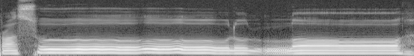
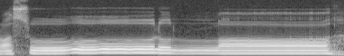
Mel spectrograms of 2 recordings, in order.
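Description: The two takes are said the same way.

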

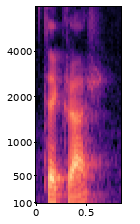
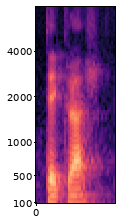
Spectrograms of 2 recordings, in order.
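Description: The two takes are said the same way.

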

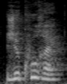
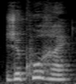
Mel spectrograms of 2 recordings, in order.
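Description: No difference in how they are said.

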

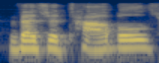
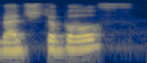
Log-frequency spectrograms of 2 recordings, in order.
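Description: First: The word is said with a Jamaican rhythm. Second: The word is said with a standard rhythm. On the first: "as my Jamaican instructor said" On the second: "rather than"

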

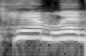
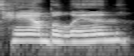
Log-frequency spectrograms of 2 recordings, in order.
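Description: First: The name has no b sound before the l. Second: The name has a b sound before the l. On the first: The speaker calls it right. "No, Tamlin" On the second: The speaker calls it wrong. "not Tamblin"

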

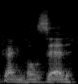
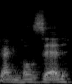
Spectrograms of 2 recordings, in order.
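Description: First: Z is said the Canadian way, as zed. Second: The same.

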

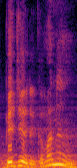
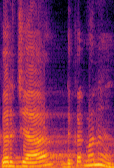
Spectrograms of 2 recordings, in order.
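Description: First: Regional pronunciation, with a shortened first word. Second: Standard pronunciation, with a full first word. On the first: "ওরা আঞ্চলিক ভাষায় বলবে" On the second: "আমরা যেরকম সাধারণ ভাষায় কারজা বলে থাকি"

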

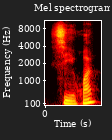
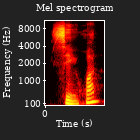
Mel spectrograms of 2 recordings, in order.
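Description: Both takes have the same delivery.

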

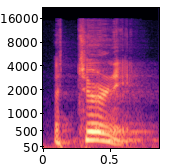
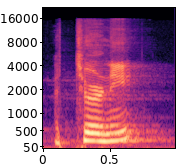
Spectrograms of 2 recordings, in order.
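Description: The two takes are said the same way.

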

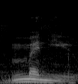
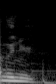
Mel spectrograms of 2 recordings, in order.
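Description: First: The word is said with English vowels. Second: The word is said with French vowels. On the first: The speaker calls it right. "On dit menu" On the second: The speaker calls it wrong. "Mais on ne dit pas menu"

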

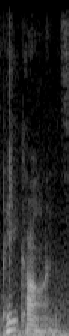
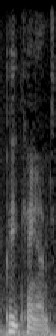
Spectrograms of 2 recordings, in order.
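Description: First: It is said in the speaker's usual pronunciation. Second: It is said in a Southern pronunciation. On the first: "I've always called them pecans" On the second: "some people in the South say pecans"

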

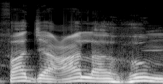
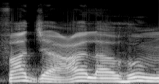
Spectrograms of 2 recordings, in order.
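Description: The two takes are said the same way.

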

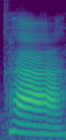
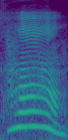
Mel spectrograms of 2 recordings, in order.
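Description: First: The word is said with a low tone. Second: The word is said with a rising tone. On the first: "รูปเอกเสียงเอก" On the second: "เสียงจัตวา"

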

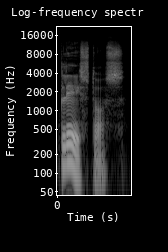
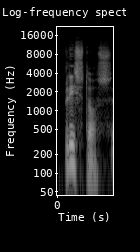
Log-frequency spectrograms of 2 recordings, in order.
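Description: First: It is said with the ancient Greek pronunciation. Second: It is said with the modern Greek pronunciation.

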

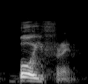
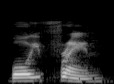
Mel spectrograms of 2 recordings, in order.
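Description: First: The stress is on the first part, boy. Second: The stress is on the second part, friend. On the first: A romantic partner. "hago el acento en boy" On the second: Just a friend who is a boy. "estoy haciéndole la fuerza o el acento a la palabra friend"

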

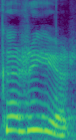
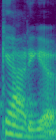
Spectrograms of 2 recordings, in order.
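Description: First: The word sounds like 'ca-reer', with the stress on the last syllable. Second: The word sounds like 'carrier', with the stress on the first syllable. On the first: The speaker calls it right. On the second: The speaker calls it wrong. "not carrier"

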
